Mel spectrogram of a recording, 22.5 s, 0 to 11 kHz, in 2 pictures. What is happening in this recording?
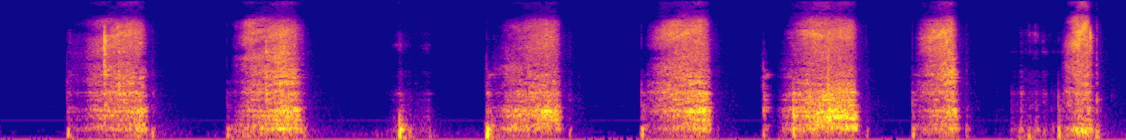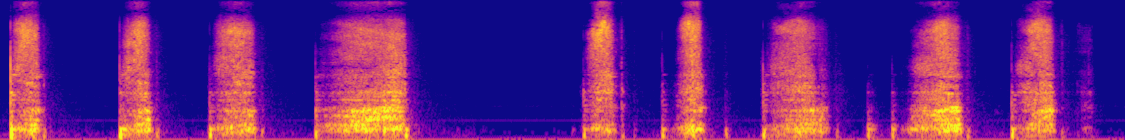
Chalk on sidewalk
I intended this to sound like chalk on a sidewalk. I believe that is the sound I captured. There are several lines being drawn, each with a slightly different sound. It was produced with chalk on a blackboard.
Recorded using a cheap lavalier mic on a Galaxy S5.
blackboard, chalk, sidewalk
